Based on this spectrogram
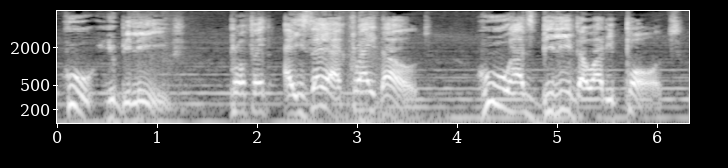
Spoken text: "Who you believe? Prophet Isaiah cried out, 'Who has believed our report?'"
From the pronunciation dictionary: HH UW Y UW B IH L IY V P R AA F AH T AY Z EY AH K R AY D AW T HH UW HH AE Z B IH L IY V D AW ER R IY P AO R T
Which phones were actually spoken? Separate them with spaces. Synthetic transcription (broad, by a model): HH UW Y UW B IH L IY V P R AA F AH T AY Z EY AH K R AY D AW T HH UW HH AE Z B IH L IY V D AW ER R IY P AO R T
